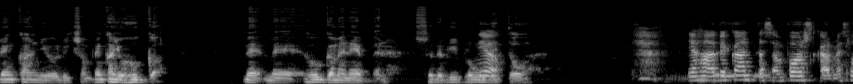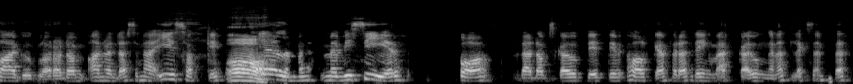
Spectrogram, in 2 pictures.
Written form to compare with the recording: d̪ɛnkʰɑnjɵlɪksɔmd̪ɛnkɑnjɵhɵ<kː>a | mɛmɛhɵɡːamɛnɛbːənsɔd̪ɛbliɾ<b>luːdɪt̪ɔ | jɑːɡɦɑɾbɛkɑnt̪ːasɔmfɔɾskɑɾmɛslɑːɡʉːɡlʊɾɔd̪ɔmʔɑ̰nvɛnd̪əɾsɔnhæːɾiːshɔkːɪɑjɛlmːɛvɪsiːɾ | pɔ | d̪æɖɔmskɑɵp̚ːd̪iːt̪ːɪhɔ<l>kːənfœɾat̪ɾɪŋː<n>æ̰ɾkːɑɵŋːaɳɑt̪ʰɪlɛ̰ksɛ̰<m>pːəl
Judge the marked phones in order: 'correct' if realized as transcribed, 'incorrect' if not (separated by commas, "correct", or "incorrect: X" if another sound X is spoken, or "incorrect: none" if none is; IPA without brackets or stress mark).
incorrect: ɡː, correct, correct, incorrect: m, correct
